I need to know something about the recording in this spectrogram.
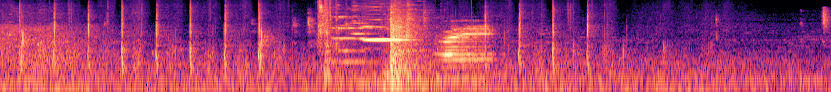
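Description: Footsteps tap on a hard floor in an echoing corridor.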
